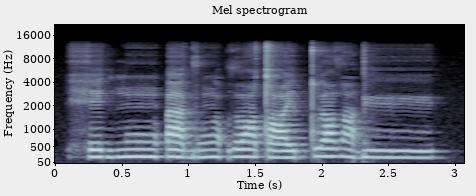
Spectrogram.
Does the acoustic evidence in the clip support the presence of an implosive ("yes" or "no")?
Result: yes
